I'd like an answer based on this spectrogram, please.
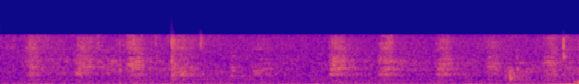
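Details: Leo, a Rottweiler, confronting a gray squirrel intruder that he finally evicts through an open window; short rough bark-like bursts repeat roughly twice a second over a steady background hum.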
